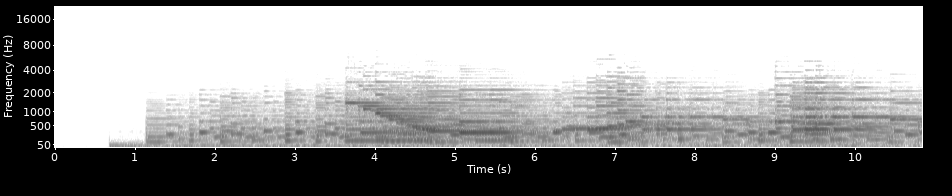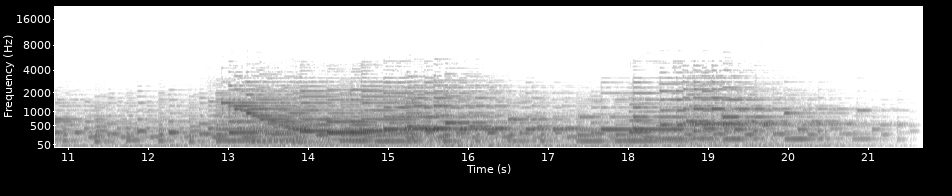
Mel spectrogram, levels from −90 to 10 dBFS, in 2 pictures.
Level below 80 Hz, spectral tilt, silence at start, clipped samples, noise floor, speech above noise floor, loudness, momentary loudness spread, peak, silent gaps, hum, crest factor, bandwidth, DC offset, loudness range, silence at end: -58 dBFS; -6.5 dB/octave; 0.7 s; under 0.1%; under -90 dBFS; over 49 dB; -33 LUFS; 15 LU; -18 dBFS; none; none; 16 dB; 5.6 kHz; under 0.1%; 8 LU; 0.25 s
